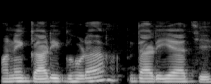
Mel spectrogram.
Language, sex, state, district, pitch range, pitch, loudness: Bengali, male, West Bengal, Dakshin Dinajpur, 135-145 Hz, 135 Hz, -18 LUFS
